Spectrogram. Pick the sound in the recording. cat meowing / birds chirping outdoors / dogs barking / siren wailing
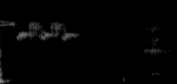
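birds chirping outdoors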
